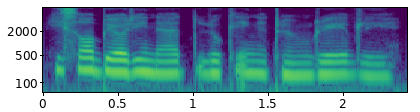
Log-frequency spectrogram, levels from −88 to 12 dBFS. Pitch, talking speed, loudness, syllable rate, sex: 175 Hz, 200 wpm, -18 LUFS, 5.3 syllables/s, female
